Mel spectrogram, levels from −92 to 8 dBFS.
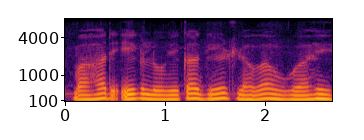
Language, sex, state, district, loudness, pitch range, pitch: Hindi, female, Madhya Pradesh, Bhopal, -14 LUFS, 150-170 Hz, 160 Hz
